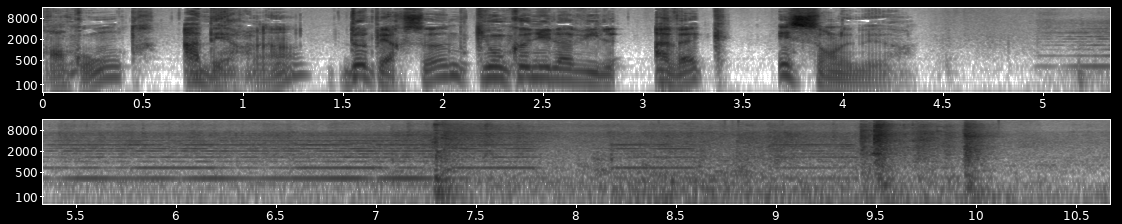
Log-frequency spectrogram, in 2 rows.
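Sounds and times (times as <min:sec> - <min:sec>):
speech: 0:00.0 - 0:04.4
metro train high tonal whine: 0:05.0 - 0:09.8
metro train rumbling on rails in Berlin on a grey rainy day: 0:05.0 - 0:10.6.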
